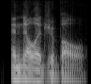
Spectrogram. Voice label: "ineligible", American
